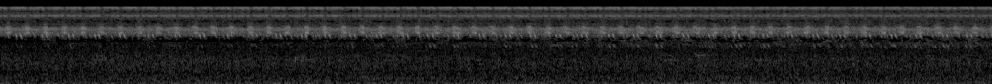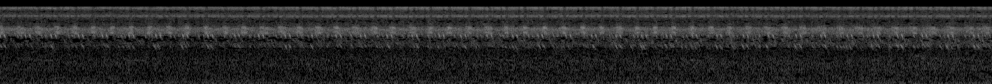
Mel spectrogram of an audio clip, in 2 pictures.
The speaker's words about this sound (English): In the lower valleys, we always heard crickets and cicadas. They hummed and buzzed and made complex phasing rhythm patterns.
